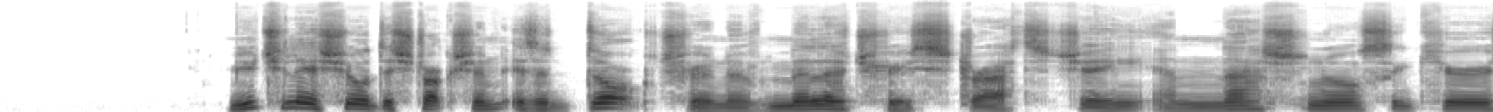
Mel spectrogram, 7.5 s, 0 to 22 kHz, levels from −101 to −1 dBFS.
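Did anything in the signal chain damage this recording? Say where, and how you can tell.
Yes. A time-stretched section starts at 2.69 s, right after "assured destruction is", and runs to the end: the pace abruptly drops to about 0.57 times normal while pitch holds. This is likely an editing-stage stretch that repeats short segments to fill length.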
